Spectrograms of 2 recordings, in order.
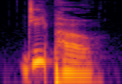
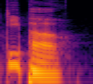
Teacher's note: in American English, the E at the beginning would be pronounced like a E, so it's depot, with a very long E sound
